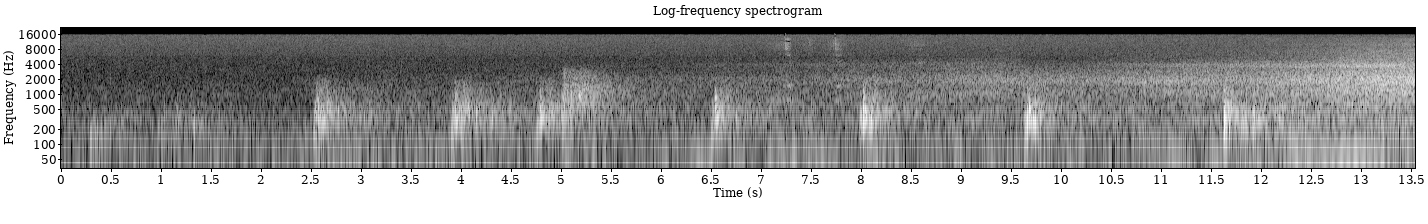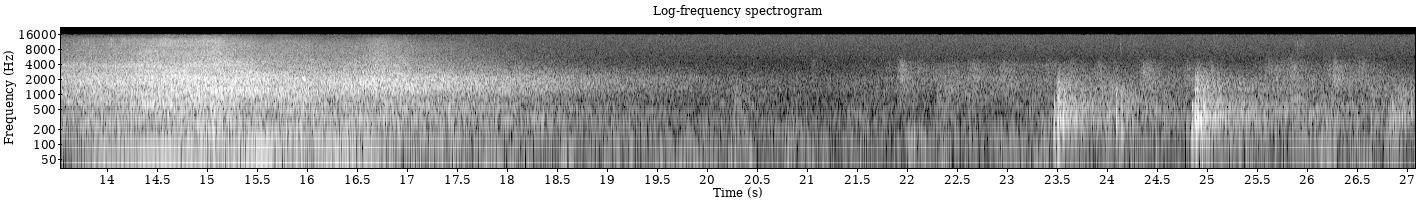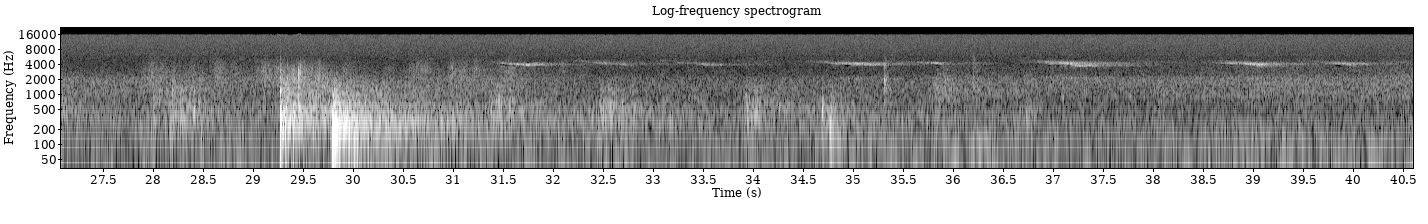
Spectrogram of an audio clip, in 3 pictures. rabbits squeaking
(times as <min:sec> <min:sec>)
0:07.1 0:08.7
